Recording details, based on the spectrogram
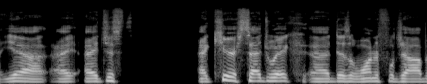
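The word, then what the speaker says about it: Sedgwick: Sedwick.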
